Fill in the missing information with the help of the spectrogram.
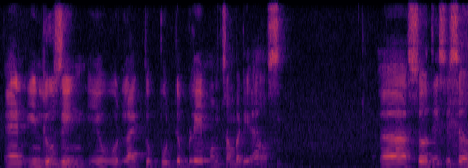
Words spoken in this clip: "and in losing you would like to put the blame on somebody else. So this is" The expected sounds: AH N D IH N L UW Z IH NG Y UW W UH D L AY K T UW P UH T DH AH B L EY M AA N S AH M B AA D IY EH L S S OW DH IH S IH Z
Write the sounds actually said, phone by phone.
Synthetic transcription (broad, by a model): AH N IH N L UW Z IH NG Y UW W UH D L AY K T UW P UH T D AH B L EY M AA N S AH M B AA D IY EH L S S OW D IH S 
